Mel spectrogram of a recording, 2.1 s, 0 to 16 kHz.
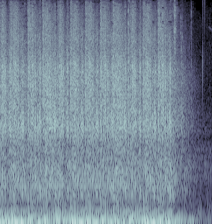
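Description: Rapid SMG fire in 7 Days to Die, a fast continuous stream of click-triggered shots rattling along evenly, loud and close, then cutting off abruptly at the end.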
